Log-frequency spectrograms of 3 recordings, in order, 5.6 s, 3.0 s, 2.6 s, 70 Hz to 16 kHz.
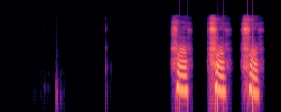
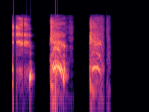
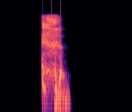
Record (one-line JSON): {"exhalation_length": "5.6 s", "exhalation_amplitude": 31534, "exhalation_signal_mean_std_ratio": 0.31, "three_cough_length": "3.0 s", "three_cough_amplitude": 27981, "three_cough_signal_mean_std_ratio": 0.46, "cough_length": "2.6 s", "cough_amplitude": 32767, "cough_signal_mean_std_ratio": 0.33, "survey_phase": "beta (2021-08-13 to 2022-03-07)", "age": "18-44", "gender": "Female", "wearing_mask": "No", "symptom_cough_any": true, "symptom_runny_or_blocked_nose": true, "symptom_sore_throat": true, "symptom_fatigue": true, "symptom_change_to_sense_of_smell_or_taste": true, "symptom_loss_of_taste": true, "smoker_status": "Never smoked", "respiratory_condition_asthma": false, "respiratory_condition_other": false, "recruitment_source": "Test and Trace", "submission_delay": "2 days", "covid_test_result": "Positive", "covid_test_method": "RT-qPCR", "covid_ct_value": 19.9, "covid_ct_gene": "N gene"}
